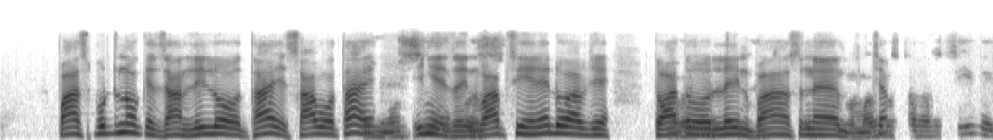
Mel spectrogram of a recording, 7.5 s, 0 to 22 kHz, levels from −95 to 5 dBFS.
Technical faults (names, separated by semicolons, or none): speech suppressed in double talk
